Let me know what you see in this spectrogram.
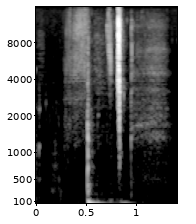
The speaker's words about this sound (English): sipping my coffee right now. And um All right, let me get to this shit. I'm sipping the coffee. You know, in the morning.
